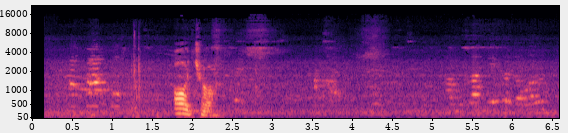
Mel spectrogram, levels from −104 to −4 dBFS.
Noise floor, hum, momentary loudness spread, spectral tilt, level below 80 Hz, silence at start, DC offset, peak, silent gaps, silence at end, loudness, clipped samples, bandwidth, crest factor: -50 dBFS; none; 29 LU; -7 dB/octave; -62 dBFS; 0.15 s; under 0.1%; -4 dBFS; none; 0 s; -26 LUFS; under 0.1%; 11.5 kHz; 26 dB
